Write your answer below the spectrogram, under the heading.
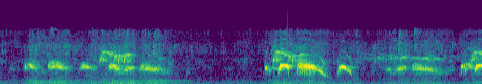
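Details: Big-voiced local spotted dove used as a lure bird in Kuningan, West Java: a run of low mellow coos, then a pause of about two seconds, then a stronger burst of slurred, dropping coo notes.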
